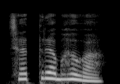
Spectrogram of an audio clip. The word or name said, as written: ಛತ್ರಭವ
